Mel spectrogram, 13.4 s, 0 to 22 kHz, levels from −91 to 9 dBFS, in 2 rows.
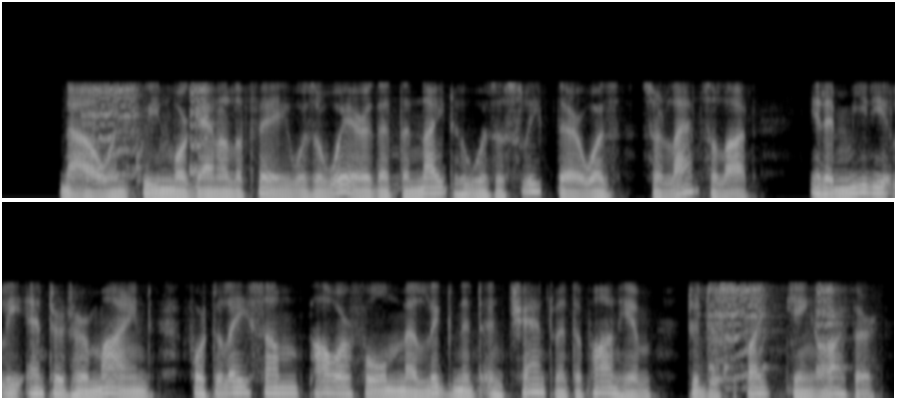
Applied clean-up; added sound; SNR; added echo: none; Fart; 11 dB; none.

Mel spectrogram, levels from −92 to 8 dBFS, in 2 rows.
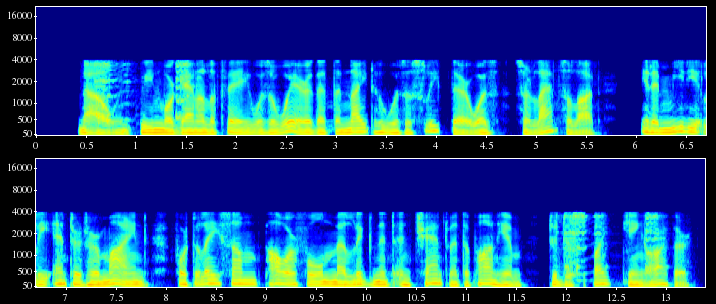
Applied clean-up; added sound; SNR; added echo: neural mask model RNNoise.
